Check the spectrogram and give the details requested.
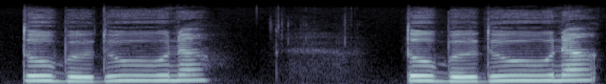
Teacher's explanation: बा के ऊपर जज्म आ गया है, कलकला करेंगे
